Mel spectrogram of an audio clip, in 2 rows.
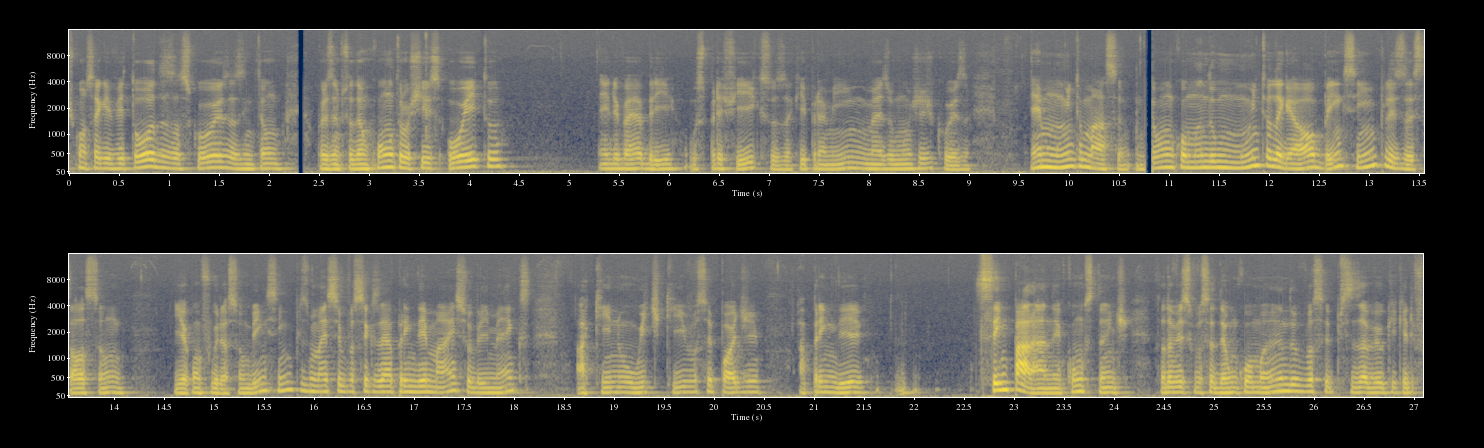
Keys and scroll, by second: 3.1 ctrl+x, 24.5 ctrl+x.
